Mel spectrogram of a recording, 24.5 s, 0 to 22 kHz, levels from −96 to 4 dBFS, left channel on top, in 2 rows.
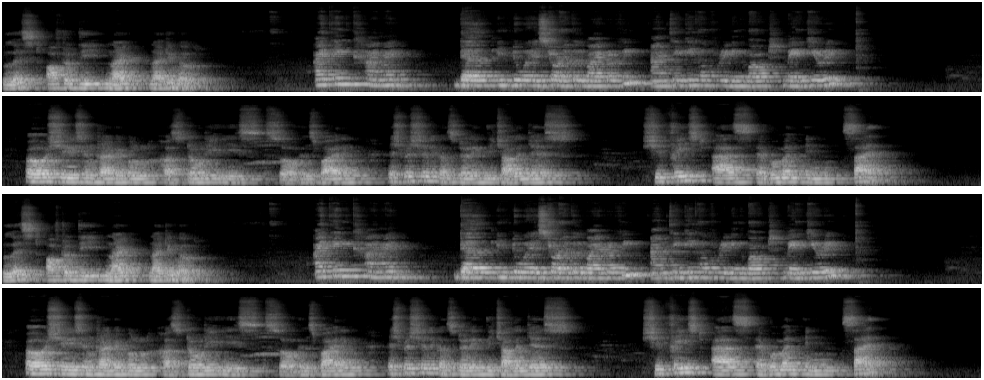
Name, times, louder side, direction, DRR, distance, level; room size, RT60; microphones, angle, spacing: voice 1, 0.0-2.4 12.5-16.7 17.1-19.3 20.3-23.1, right 1 dB, 85° right, -7 dB, 0.7 m, -29 dB
voice 2, 3.9-5.1 5.6-10.5, right 1 dB, 40° right, -5 dB, 0.9 m, -32 dB
2.8 x 2.6 x 2.7 m, 0.79 s
head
